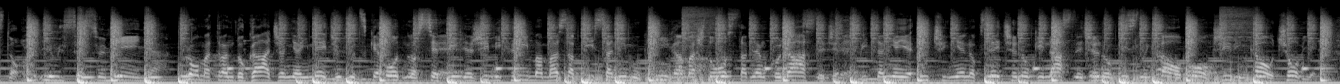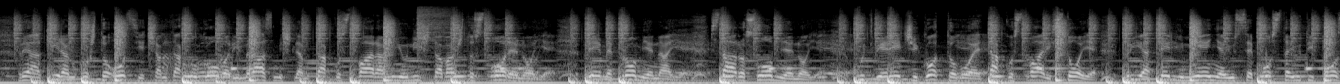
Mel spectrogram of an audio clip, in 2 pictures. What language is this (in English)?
Turkish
